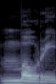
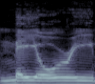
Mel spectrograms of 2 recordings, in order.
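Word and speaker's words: Māori: Korea and Japan yes by the way it's pronounced Mori not mayori Mai they use the New Zealand dollar as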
